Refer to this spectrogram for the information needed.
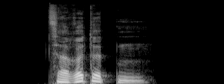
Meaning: inflection of zerrütten: 1. first/third-person plural preterite 2. first/third-person plural subjunctive II
- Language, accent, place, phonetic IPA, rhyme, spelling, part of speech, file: German, Germany, Berlin, [t͡sɛɐ̯ˈʁʏtətn̩], -ʏtətn̩, zerrütteten, adjective, De-zerrütteten.ogg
